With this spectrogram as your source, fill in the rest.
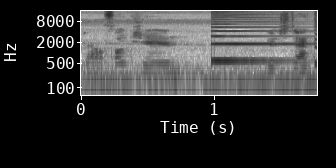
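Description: An elevator chime rings on arrival.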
